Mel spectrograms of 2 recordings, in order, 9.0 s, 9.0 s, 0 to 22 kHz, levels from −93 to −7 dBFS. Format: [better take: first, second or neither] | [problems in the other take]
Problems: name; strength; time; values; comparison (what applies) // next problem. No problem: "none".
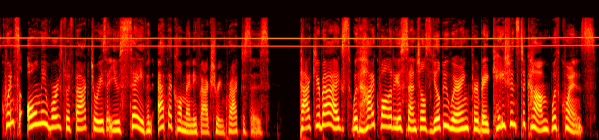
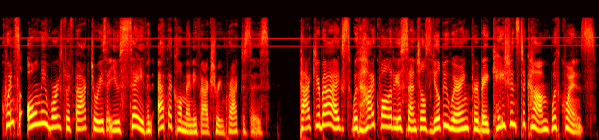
second | high-pitched whine; loud; throughout; 8 kHz, 5 dB below the speech; faint in the second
